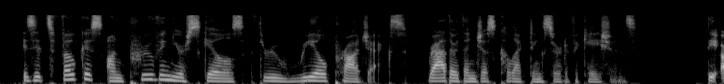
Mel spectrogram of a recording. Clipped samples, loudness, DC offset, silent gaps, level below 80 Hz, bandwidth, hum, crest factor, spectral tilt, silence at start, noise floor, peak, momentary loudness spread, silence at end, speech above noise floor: under 0.1%; -28 LUFS; under 0.1%; none; -50 dBFS; 11 kHz; none; 22 dB; -3.5 dB/octave; 0.25 s; -79 dBFS; -8 dBFS; 11 LU; 0 s; 51 dB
